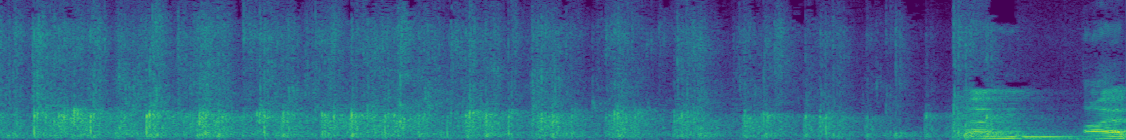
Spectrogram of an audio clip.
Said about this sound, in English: But don't do this often, but give him a clap. The guy deserves a clap.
